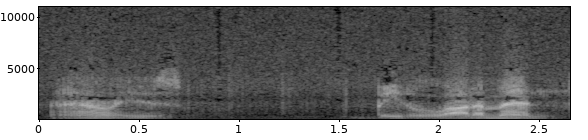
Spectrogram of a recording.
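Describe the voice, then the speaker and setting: A man's voice: a bass voice, a little slow, sharp tone, breathy edge, full character voice. An American man playing a weary, stern frontier marshal in a 1950s radio western, terse and plain-spoken. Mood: weary, resigned. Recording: dull lo-fi 1950s radio recording.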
